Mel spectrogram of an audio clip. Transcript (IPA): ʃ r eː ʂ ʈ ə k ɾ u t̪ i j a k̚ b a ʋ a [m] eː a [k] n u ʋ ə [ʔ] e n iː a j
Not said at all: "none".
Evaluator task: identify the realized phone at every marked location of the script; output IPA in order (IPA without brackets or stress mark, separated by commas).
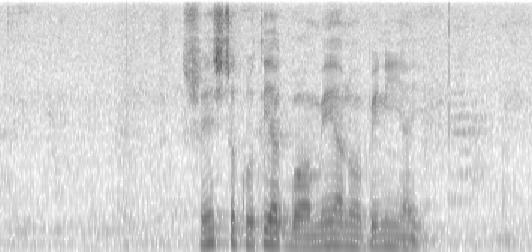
m, none, p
